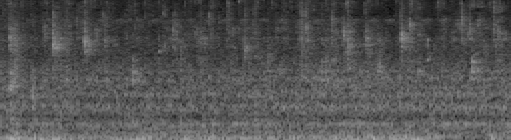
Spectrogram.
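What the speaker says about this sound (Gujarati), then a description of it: "હવે આપણે પાણી કાઢીએ કેટલુંક નીકળે જો" Water draining out of an organic coconut into a bowl, a steady close hiss of pouring and splashing liquid that runs unbroken from start to end, with no talk.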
